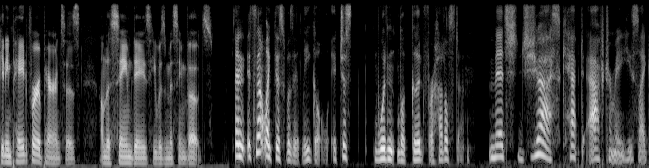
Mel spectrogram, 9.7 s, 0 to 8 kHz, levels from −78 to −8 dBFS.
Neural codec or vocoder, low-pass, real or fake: none; 7.2 kHz; real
